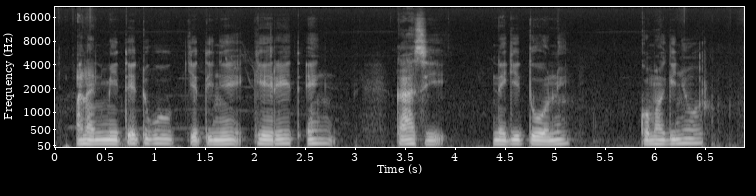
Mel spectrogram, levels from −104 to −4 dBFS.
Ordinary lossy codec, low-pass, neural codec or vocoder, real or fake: none; none; none; real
